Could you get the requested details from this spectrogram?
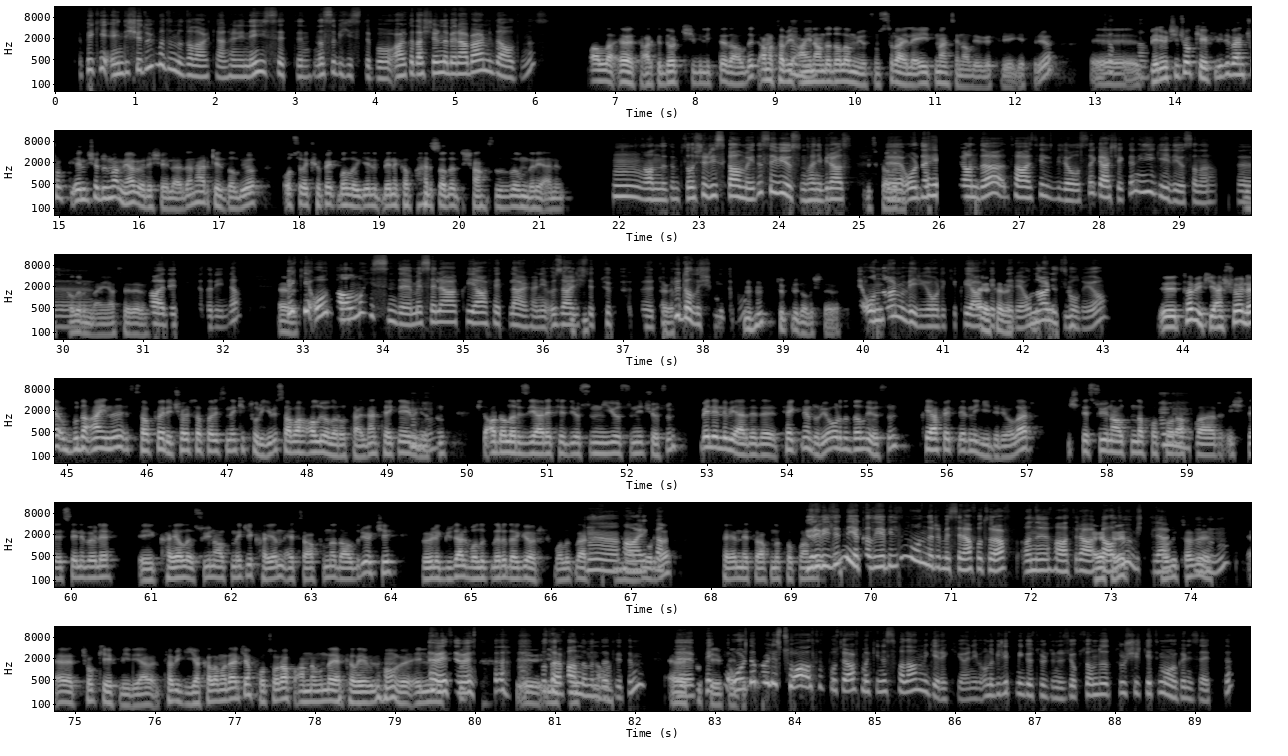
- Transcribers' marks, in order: laughing while speaking: "kaparsa da"; other background noise; laughing while speaking: "yakalayabildim ama"; chuckle; tapping
- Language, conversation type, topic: Turkish, podcast, Bana unutamadığın bir deneyimini anlatır mısın?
